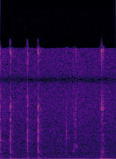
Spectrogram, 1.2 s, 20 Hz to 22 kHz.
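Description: Soft, quiet keyboard clicks while modeling in Blender 3.0, a few light taps spaced irregularly against a low steady hum.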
